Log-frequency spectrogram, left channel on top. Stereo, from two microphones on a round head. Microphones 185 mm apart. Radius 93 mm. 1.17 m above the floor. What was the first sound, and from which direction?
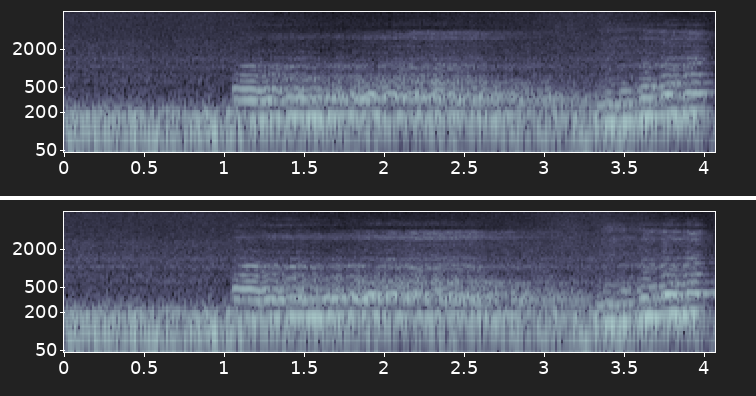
Laughter, 65° right (ahead or behind).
